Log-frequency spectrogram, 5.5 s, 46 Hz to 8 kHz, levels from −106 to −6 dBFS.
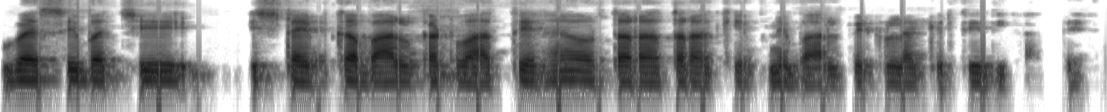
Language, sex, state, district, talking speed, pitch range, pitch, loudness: Hindi, male, Bihar, Araria, 185 wpm, 95-105 Hz, 100 Hz, -23 LUFS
